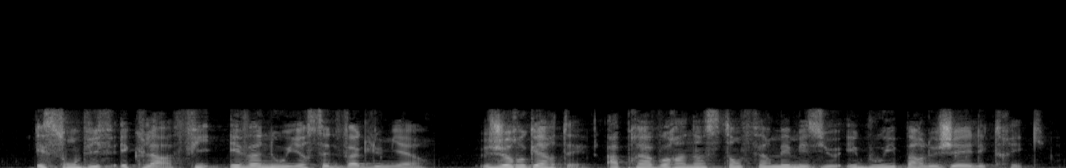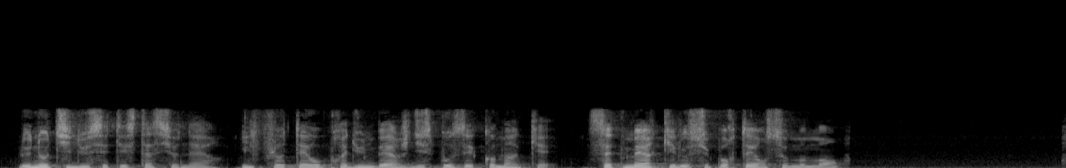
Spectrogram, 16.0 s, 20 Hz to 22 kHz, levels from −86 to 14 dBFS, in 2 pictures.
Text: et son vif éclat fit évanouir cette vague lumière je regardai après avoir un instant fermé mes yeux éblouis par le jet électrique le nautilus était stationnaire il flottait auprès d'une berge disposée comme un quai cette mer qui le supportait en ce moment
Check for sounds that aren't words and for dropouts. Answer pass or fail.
pass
